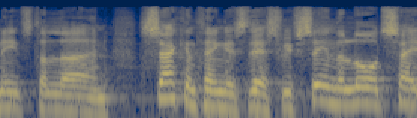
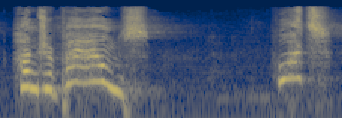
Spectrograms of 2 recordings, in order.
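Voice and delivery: much higher, a hammed-up squeak of disbelief; mock astonishment; much slower than usual. Preacher to children, hamming up shock at the price. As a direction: squeal the price like you can't believe it. Absurd price in shop story.

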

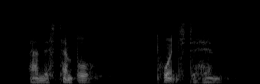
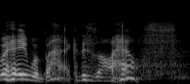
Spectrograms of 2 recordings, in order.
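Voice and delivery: much higher and louder, bursting with glee; high, loud childish delight; excited kids; 10 semitones higher, 5 dB louder, slower than usual. Retold or imitated. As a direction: cheer like a child arriving home. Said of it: "our kids are running around going".

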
